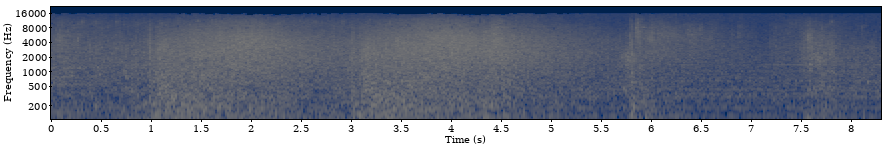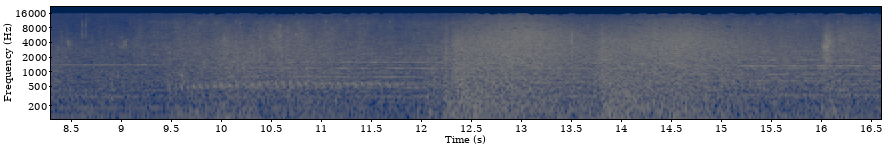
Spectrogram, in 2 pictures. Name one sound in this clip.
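A huge creature roars and crashes through water.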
